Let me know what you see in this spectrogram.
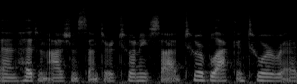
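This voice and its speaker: A woman's fairly low voice with an American accent. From New York City, raised by Midwestern parents. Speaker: Human Design teacher. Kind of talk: casual talk to camera.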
